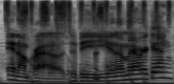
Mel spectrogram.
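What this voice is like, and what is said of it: Singing in exaggerated country accent. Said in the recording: “You can't sing that without the wild country accent.”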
